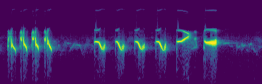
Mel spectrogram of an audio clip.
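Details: Chinese hwamei repeating a quick four-note burst, then a series of evenly spaced, descending whistled notes. It ends with a rising whistle and a loud level one.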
